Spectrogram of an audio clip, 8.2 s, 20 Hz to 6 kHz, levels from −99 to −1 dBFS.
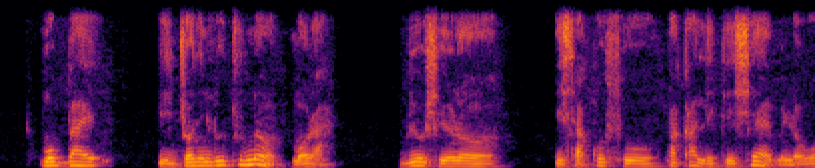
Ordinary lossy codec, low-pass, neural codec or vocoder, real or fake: Opus, 64 kbps; 5.4 kHz; none; real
